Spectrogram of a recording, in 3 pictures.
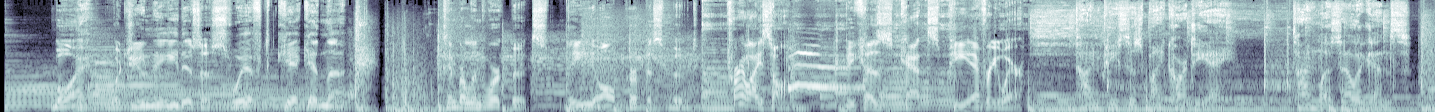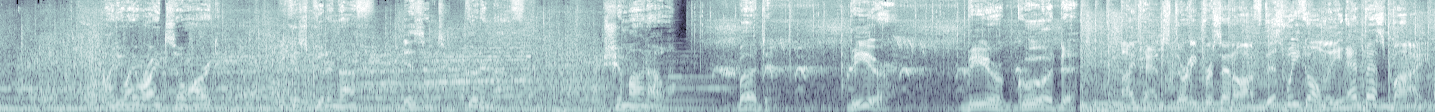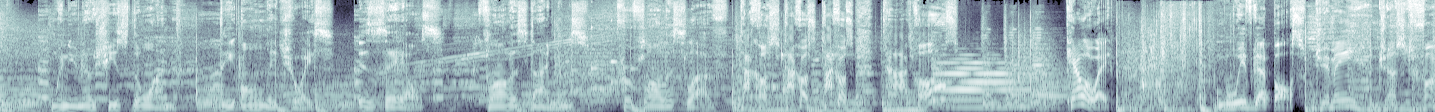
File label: US commercials mix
